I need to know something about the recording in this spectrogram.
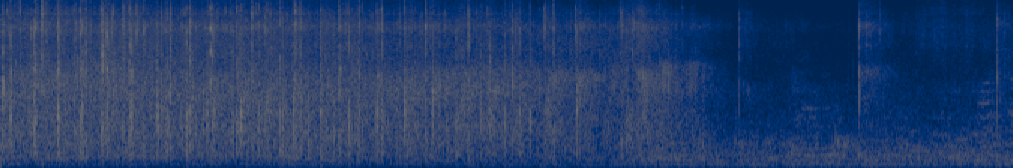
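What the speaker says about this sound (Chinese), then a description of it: "那我们再用更热烈的掌声来欢迎赞美操敬拜团" A church congregation at a Christmas worship service claps loudly and steadily, the applause fading after about six seconds into a quiet room with a few scattered claps.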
